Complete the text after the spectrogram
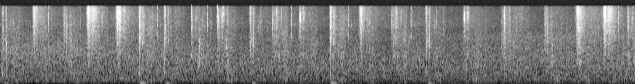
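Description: Footsteps crunch on dry gravel at a steady walking pace.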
